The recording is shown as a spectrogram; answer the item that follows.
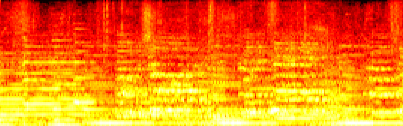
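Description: A combined middle school choir singing part of a Disney song medley in long, held notes.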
